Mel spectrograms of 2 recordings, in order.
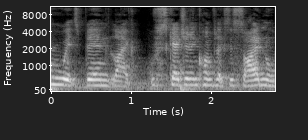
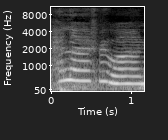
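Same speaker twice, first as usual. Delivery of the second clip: polite secretary-like hello; sincere greeting; 9 semitones higher than usual. Acted. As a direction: greet them like a receptionist. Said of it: "what was that so sincere?".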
